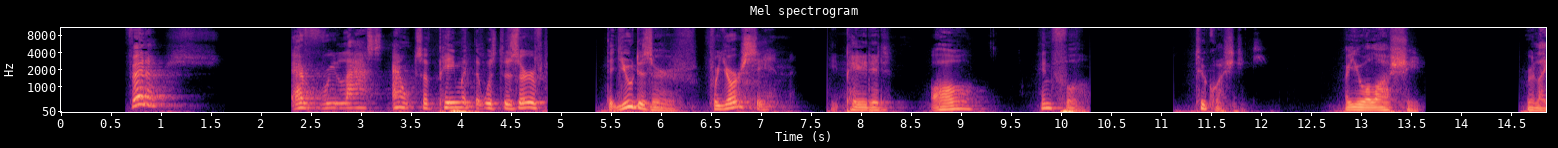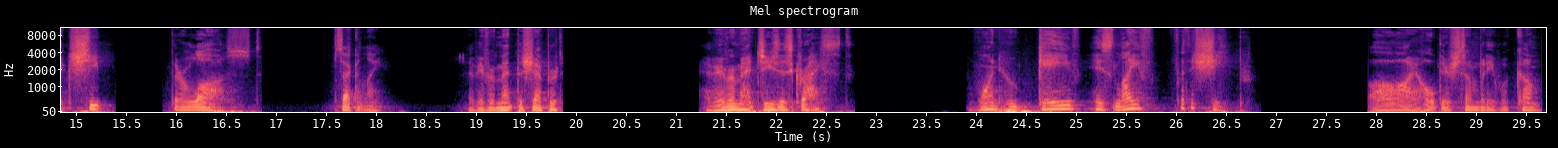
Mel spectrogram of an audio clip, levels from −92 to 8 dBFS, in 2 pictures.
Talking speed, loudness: 125 wpm, -19 LUFS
